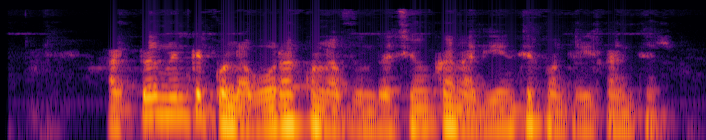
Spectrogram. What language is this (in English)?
Spanish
